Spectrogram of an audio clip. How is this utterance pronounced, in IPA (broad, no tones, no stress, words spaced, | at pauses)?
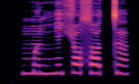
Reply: mə̃nɲɛ çosˤøtːœ̃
